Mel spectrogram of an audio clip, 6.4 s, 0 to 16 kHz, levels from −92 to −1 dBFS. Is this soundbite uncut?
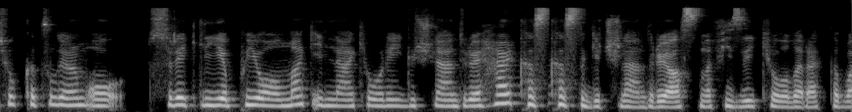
no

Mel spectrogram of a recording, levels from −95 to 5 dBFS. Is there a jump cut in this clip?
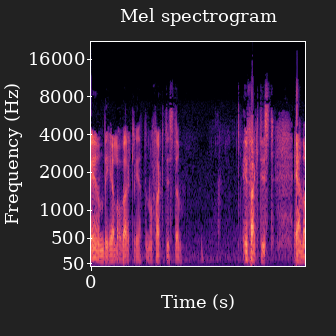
no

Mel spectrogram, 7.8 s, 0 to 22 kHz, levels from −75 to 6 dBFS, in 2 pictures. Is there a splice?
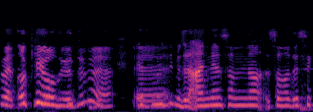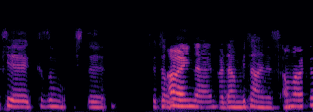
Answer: no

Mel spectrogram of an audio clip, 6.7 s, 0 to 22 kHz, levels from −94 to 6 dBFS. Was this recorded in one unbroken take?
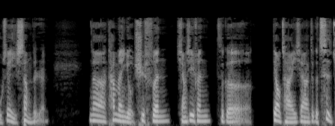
no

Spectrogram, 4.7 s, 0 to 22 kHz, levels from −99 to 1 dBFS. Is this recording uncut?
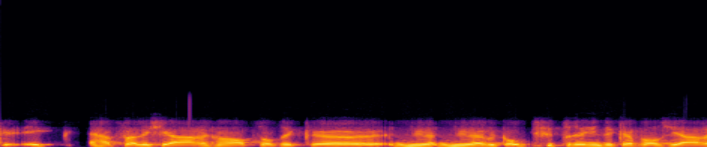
no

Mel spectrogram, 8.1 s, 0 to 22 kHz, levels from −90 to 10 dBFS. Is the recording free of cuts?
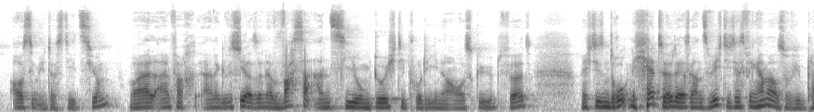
no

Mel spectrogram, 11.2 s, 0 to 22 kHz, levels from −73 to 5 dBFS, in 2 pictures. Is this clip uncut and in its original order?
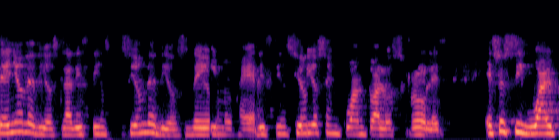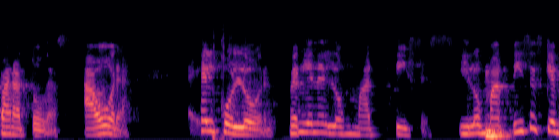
no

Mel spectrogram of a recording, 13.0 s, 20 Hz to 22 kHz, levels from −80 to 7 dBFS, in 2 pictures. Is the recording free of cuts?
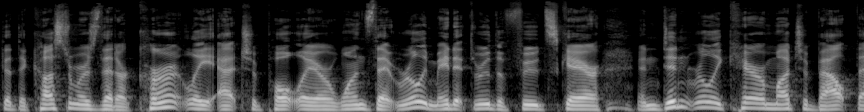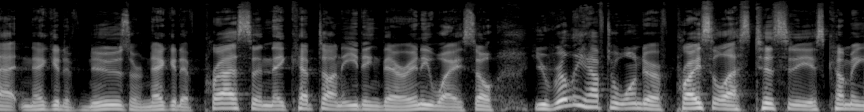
yes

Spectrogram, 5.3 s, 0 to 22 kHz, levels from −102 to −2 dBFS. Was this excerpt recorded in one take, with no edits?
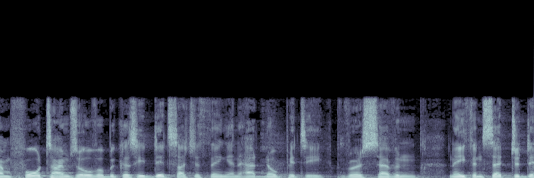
no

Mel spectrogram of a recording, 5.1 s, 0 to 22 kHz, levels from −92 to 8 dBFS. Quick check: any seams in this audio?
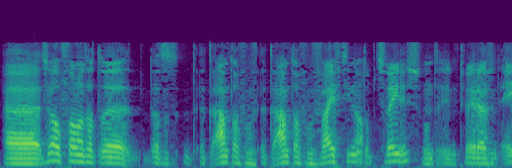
yes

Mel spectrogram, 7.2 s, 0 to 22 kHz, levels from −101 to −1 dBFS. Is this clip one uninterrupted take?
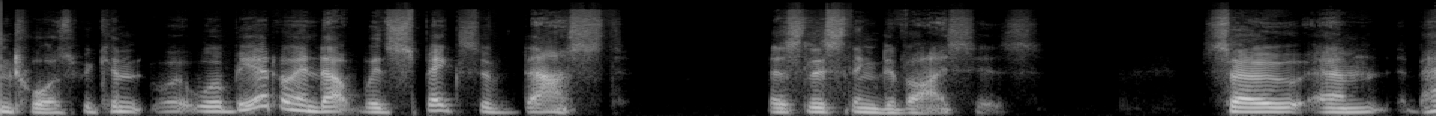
yes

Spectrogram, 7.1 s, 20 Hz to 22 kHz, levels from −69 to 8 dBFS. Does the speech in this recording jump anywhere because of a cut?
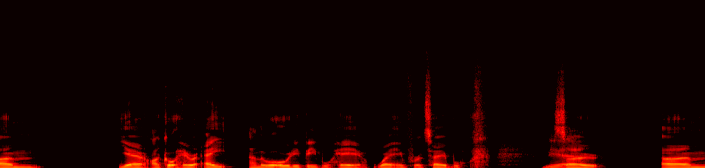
no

